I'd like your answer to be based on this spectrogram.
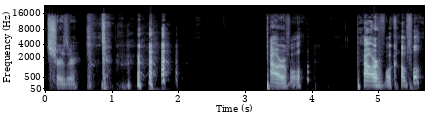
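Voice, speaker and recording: A man's voice: fairly high pitch, lively intonation, slow, fairly bright tone, smooth, dry recording, studio quality. A man co-hosting a podcast in casual banter, with a teasing, opinionated way of talking. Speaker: podcast co-host.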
